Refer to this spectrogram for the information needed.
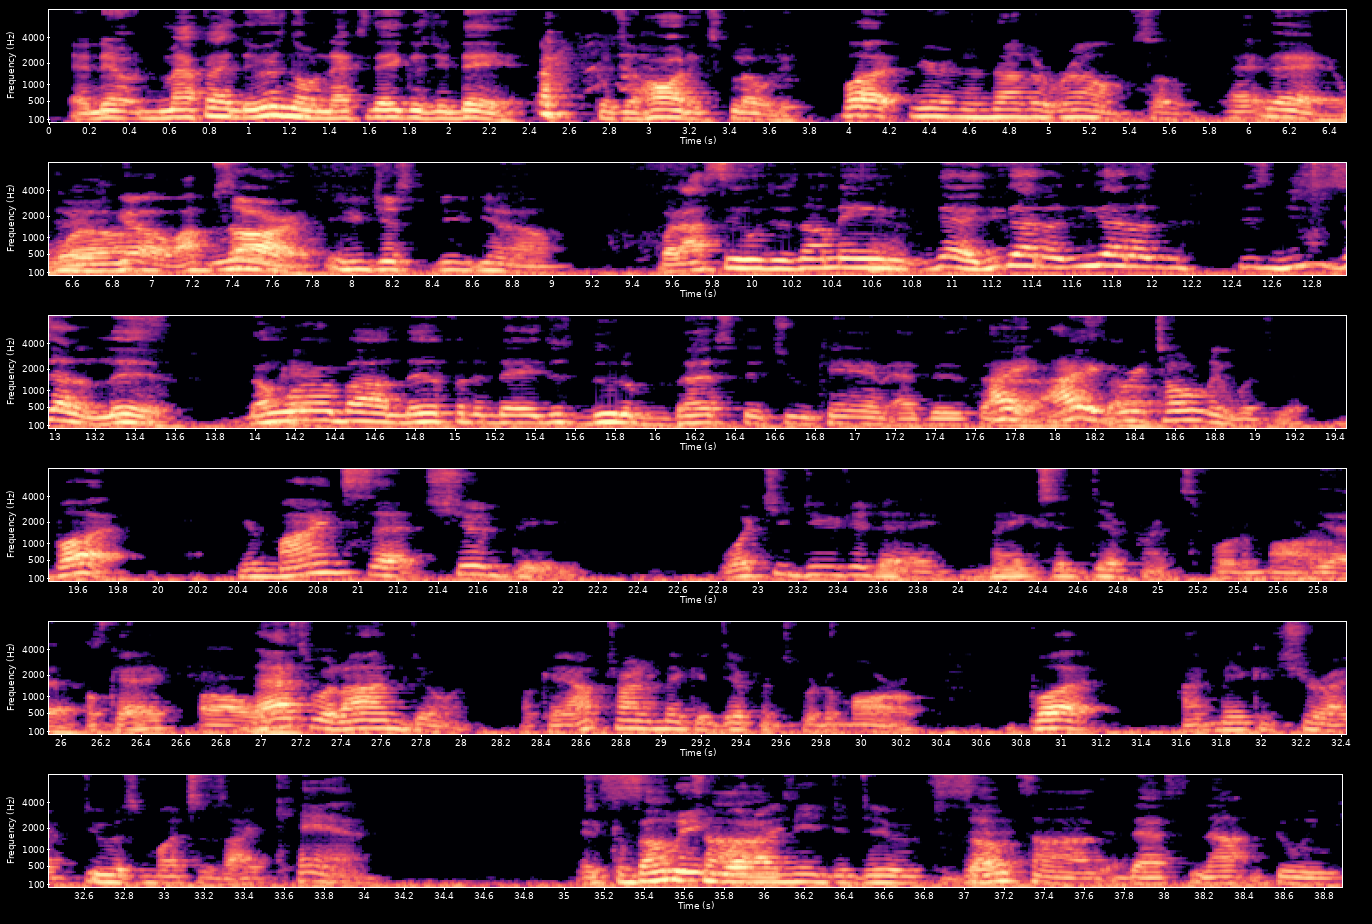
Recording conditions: poor sound quality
